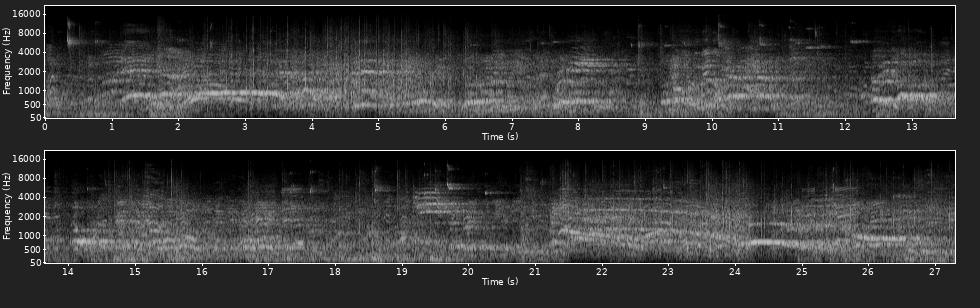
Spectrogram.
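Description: Shoes squeak sharply on a hardwood floor in a large echoing hall.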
